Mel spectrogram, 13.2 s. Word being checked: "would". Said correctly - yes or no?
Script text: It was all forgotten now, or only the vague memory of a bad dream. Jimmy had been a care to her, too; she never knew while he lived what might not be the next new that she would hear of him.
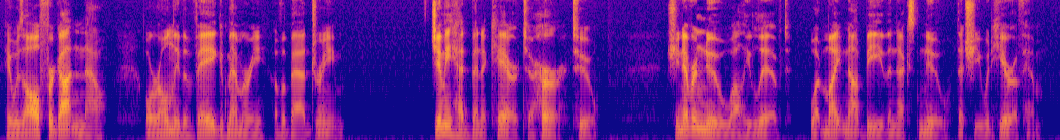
yes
